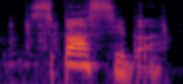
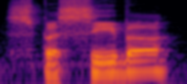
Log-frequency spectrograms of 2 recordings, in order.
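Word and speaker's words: спасибо: Yeah, so it's the emphasis is on the C, spasiba, not spasiba.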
